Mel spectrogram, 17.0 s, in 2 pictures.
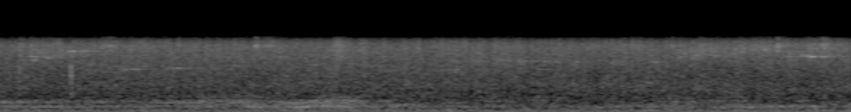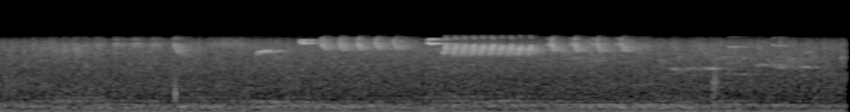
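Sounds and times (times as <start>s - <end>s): low background rumble: 0.0s - 17.0s
small songbird singing: 0.2s - 2.0s, 6.9s - 8.5s, 9.1s - 17.0s.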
